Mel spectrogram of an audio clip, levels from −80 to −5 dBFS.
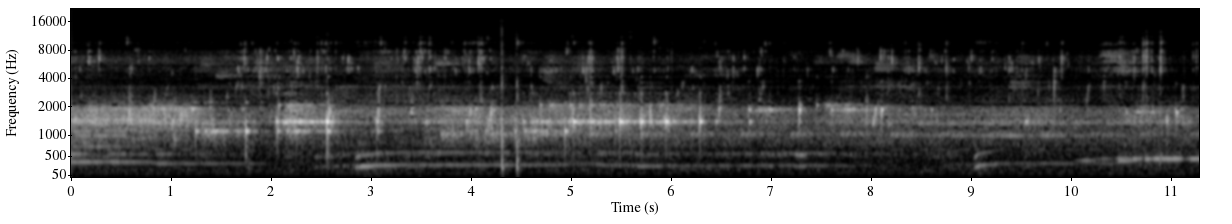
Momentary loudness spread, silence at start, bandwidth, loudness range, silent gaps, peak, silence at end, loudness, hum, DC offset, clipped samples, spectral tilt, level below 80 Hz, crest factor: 17 LU; 0 s; 13 kHz; 9 LU; none; -2 dBFS; 0 s; -25 LUFS; none; under 0.1%; under 0.1%; 1 dB/octave; -84 dBFS; 26 dB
